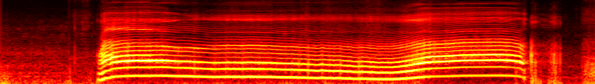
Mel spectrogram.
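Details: Cat with a GoPro fighting and asserting dominance over its territory: one sustained, loud yowl lasting about three seconds, steady in pitch with a slight dip and rise near the end, rich harmonics, then clicks.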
